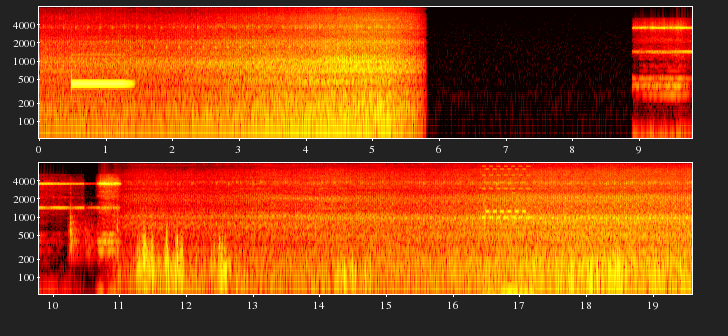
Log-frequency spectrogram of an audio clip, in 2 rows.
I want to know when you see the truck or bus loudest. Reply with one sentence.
The volume of the truck or bus peaks at 5 seconds.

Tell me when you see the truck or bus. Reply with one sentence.
The truck or bus can be heard from 0.0 to 5.8 s and from 10.8 to 19.5 s.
